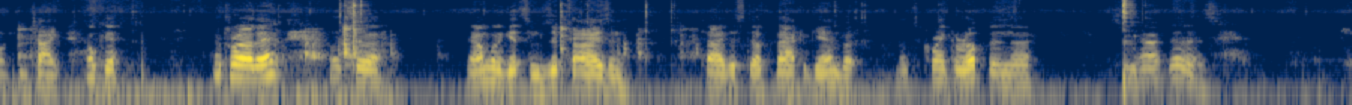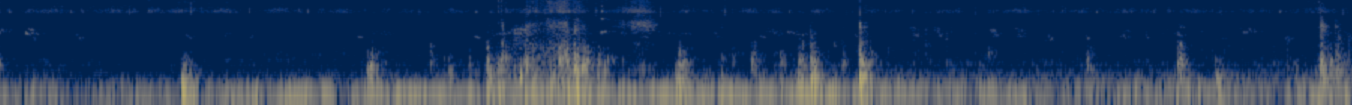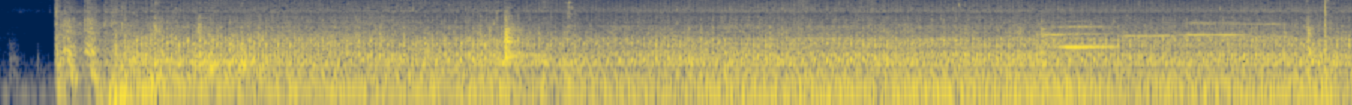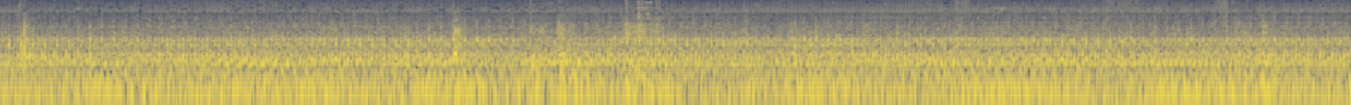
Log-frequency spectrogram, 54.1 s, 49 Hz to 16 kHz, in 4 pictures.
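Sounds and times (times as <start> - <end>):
tractor engine starting and running: 0.0 - 1.2, 2.2 - 4.0, 27.6 - 54.0.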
